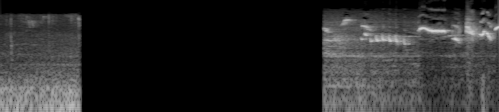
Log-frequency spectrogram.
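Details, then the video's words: Pied bushchat heard after a silent gap, with short noisy sound first, then a rising burst of bright looping whistled notes. "SUARA BURUNG DECU"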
